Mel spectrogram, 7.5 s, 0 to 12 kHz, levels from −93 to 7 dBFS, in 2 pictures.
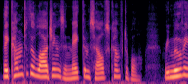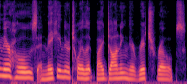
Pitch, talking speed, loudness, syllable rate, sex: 185 Hz, 170 wpm, -21 LUFS, 4.7 syllables/s, female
